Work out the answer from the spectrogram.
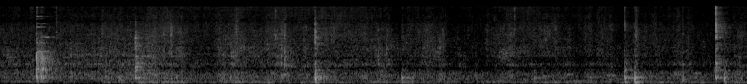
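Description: Spinach, lettuce and herbs sizzling in hot olive oil in a stainless steel pot as they are stirred with a wooden spoon: a steady hiss with scattered knocks of the spoon against the pot.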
